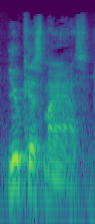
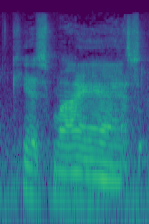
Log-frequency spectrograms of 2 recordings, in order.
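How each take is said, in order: First: Said in the usual way. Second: Very slow, soft parrot voice; cussing parrot. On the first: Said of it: "He goes". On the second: Retold or imitated. Parrot told to go to sleep, slow bird voice. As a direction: draw it out like a talking bird. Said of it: "the bird looks at him".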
